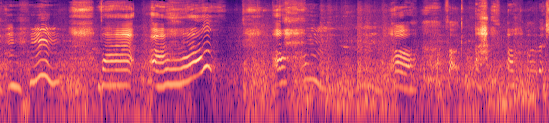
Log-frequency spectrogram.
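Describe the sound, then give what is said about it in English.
Steady rumble inside an empty, moving train carriage runs under a person who talks almost without a break. “fell asleep on the train. What can I say? It's been a long day. But that means that I have an empty carriage.”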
